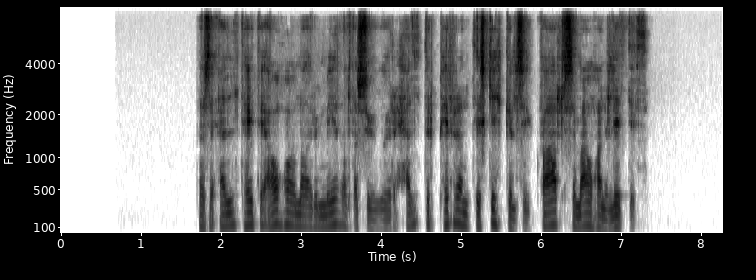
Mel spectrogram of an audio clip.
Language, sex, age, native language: Icelandic, male, 40-49, Icelandic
